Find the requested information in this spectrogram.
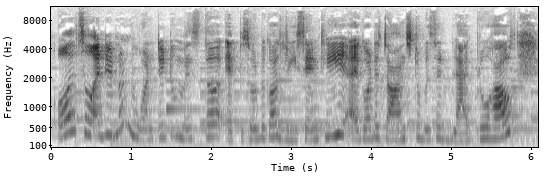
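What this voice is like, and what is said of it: Strained voice from sore throat. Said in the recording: “sorry for my voice if it's coming bad ... I have a bad throat from past few days due to viral”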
